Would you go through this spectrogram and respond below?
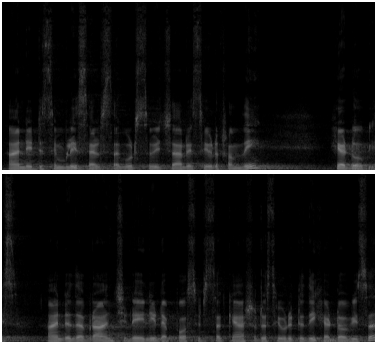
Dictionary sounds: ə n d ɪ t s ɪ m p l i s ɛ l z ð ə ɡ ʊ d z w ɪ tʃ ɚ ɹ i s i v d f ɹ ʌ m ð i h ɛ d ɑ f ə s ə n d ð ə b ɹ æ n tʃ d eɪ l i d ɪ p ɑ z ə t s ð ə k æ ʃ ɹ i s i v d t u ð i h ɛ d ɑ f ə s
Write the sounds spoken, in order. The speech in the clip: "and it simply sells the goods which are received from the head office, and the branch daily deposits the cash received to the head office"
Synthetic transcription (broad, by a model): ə n d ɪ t s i m b l i s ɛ l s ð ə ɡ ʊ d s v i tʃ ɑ ɹ i s i v d f ɹ ʌ m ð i h ɛ d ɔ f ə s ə n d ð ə b ɹ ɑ n tʃ d eɪ l i d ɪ p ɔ s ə t s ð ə k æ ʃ ɹ i s i v d t u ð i h ɛ d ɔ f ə s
